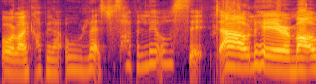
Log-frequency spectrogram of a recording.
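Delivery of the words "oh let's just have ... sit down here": mock whining, higher and louder. Retelling complaining about tired feet at Disney: imitating own moaning. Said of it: "I start to moan about".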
